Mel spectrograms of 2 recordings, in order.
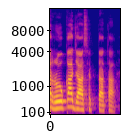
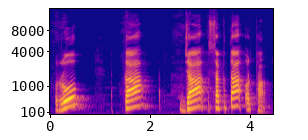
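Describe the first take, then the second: First: Said in the usual way. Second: Very slow, stretching each part of रोका जा सकता था; slow, drawn-out dictation pace. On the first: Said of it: "इस तरीके से एक साथ हो जाएगा". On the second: Shown as a demonstration. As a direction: drag the words out while the class writes. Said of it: "आगे है रोका जा सकता था".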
